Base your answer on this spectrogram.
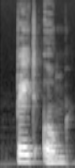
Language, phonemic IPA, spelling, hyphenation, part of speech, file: Dutch, /ˈpeːt.oːm/, peetoom, peet‧oom, noun, Nl-peetoom.ogg
- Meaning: godfather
